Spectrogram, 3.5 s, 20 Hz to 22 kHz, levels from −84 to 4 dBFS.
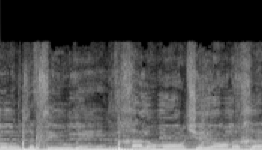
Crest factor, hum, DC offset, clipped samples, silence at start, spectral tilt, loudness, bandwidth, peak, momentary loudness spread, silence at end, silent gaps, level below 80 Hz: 12 dB; none; under 0.1%; under 0.1%; 0 s; -6 dB/octave; -15 LUFS; 16 kHz; 0 dBFS; 2 LU; 0 s; none; -18 dBFS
